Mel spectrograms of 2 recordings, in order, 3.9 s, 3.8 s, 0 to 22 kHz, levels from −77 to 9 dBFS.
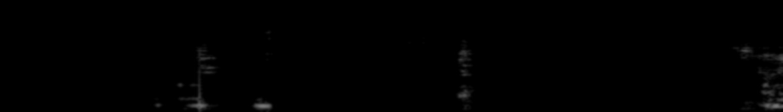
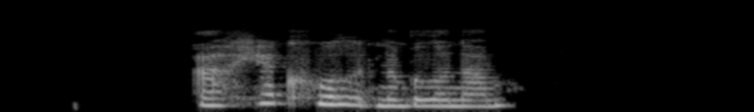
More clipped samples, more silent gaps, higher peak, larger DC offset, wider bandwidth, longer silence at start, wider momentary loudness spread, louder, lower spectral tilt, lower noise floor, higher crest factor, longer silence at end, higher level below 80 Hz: neither; first, 1.18-1.22 s, 2.20-2.26 s, 2.88-2.97 s, 3.24-3.48 s vs none; second, -34 dBFS vs -6 dBFS; neither; about the same, 7.4 kHz vs 7.6 kHz; second, 0.75 s vs 0.95 s; about the same, 12 LU vs 12 LU; second, -52 LUFS vs -23 LUFS; second, -3.5 dB/octave vs -6 dB/octave; about the same, -87 dBFS vs under -90 dBFS; about the same, 20 dB vs 20 dB; second, 0 s vs 1.2 s; second, -90 dBFS vs -72 dBFS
